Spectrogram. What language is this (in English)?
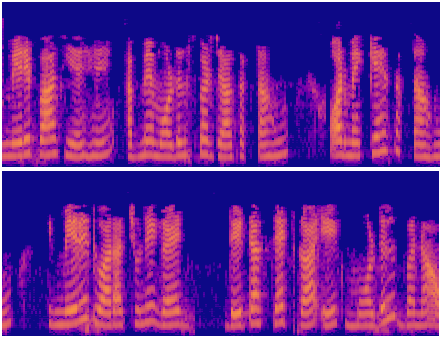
Hindi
